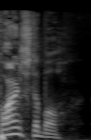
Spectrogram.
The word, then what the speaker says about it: Barnstable: No, I just said that you were pronouncing it wrong. – Barnstable.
